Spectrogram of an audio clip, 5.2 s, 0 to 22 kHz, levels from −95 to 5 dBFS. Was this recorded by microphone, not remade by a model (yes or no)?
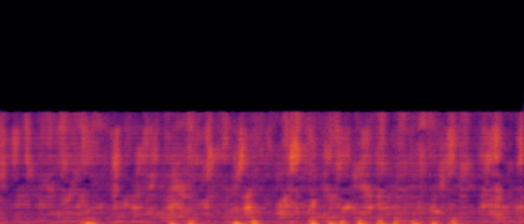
no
